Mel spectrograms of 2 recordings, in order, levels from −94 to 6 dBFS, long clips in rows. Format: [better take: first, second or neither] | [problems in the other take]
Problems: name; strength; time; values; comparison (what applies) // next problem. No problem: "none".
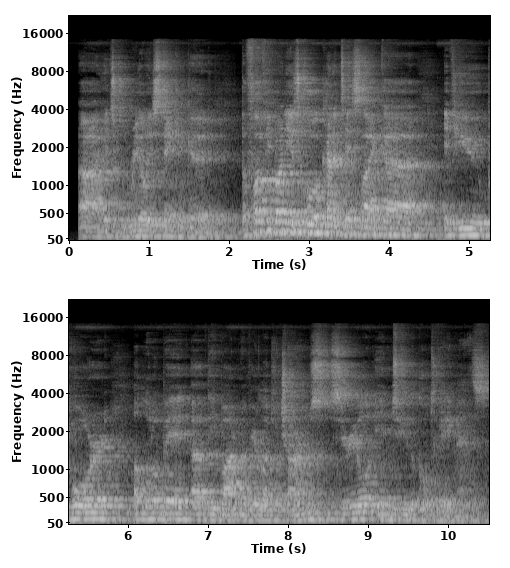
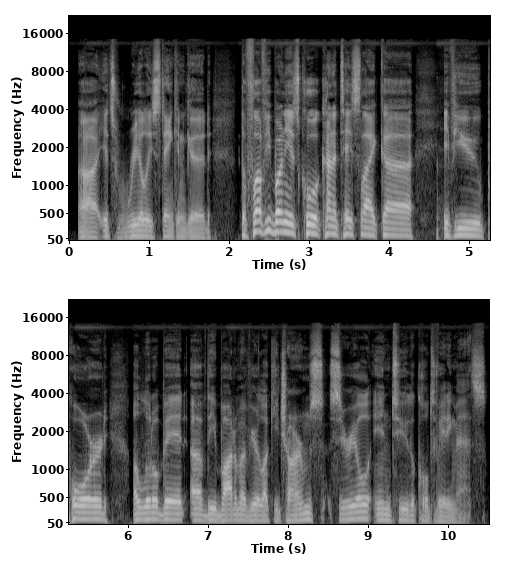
second | off-mic speech; far // room echo; noticeable; dies away in 1.3 s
